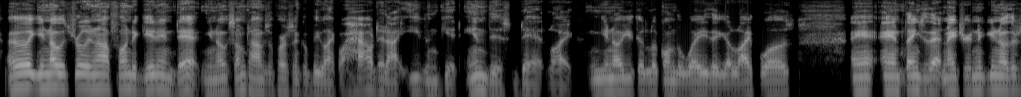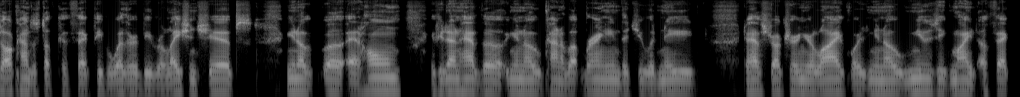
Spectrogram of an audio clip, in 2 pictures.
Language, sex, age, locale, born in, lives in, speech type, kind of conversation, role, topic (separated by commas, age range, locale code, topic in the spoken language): English, male, 40-44, en-US, United States, United States, conversation, unstructured, none, What has your experience been like trying to pay off debt?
